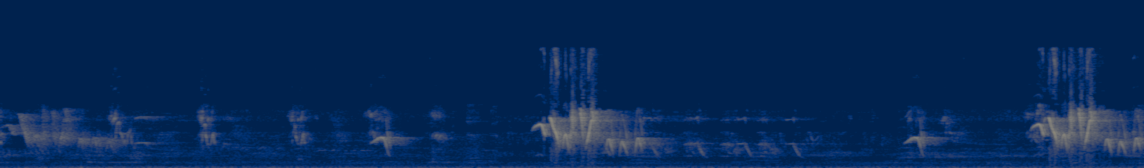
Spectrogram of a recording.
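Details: White-throated kingfisher: two loud, rasping high bursts about four seconds apart. Between them are thin, downslurred high notes and light chirping.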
